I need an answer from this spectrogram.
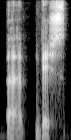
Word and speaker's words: desu: For example, des, for example, or deshta. In both cases, the e and u in desu and deshita have been reduced away, and the amount of syllables has collapsed.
